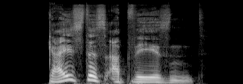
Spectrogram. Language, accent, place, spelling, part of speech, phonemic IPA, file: German, Germany, Berlin, geistesabwesend, adjective, /ˈɡaɪ̯stəsˌapˌveːzənt/, De-geistesabwesend.ogg
- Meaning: distracted; not concentrated; absent-minded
